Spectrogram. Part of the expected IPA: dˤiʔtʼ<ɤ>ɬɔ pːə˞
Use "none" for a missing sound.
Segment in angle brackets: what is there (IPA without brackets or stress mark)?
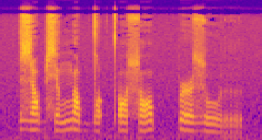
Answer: ɔ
